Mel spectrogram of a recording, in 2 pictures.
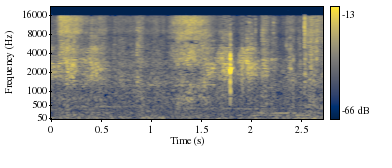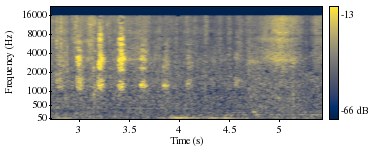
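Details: Pomeranian panting on a walk under cloudy skies, one of a household of three Pomeranians; quick breathy bursts come in an uneven run over light outdoor rustle.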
